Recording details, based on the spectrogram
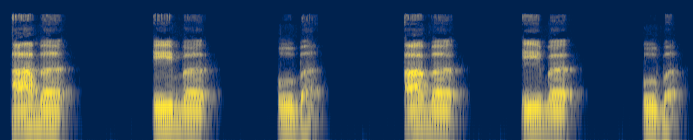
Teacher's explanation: با کا مخرج چونکہ ہونٹ ہے تو اس لیے یہاں پر ہونٹ مل کر قلقلے کے بعد الگ الگ ہو جائیں گے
